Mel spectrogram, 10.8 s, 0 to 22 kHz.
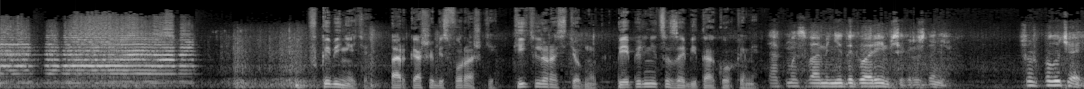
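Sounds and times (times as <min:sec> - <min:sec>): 
ambulance van horn honking while speeding through the city: 0:00.0 - 0:02.2
speech: 0:03.2 - 0:09.6, 0:10.2 - 0:10.8.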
